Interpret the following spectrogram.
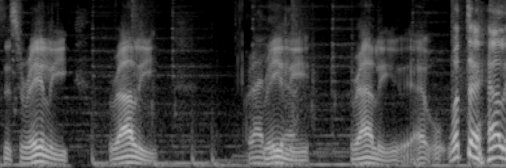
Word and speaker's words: Raleigh: get some good destination not how do you pronounce this ra rally really rally what the hell is Rally I I just Googled it it's in North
